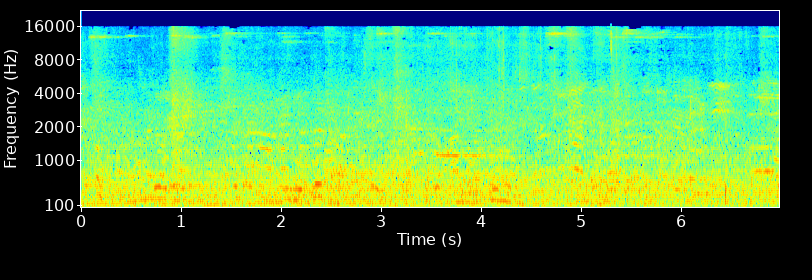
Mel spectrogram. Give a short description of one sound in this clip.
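A large crowd chatters nearby and all around.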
